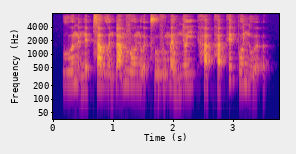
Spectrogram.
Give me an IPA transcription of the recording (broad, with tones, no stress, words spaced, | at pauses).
ɣu˨˦ə̯ŋɛ̰˧˨ne˨˩p̚ sa˧wɣə̰˧˨nɗa˨˦m vo˧nṵ˧˨ə̯ t̪ʰṵ˧˨ vṵ˧˨mɛ˧˩w ɲə˧j | ha˨˩t̚ha˨˩t̚he˦˥k̚fo˨˦ ɲṵ˧˨ə̯ʔ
